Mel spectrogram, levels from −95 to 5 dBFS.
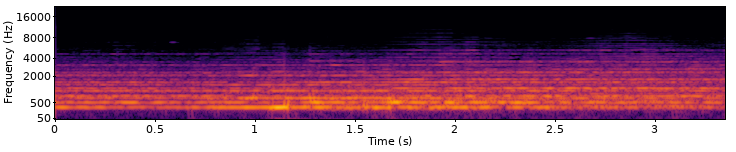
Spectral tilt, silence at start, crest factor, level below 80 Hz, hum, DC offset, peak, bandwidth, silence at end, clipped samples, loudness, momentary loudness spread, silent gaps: -5.5 dB/octave; 0 s; 16 dB; -72 dBFS; none; under 0.1%; -10 dBFS; 5.8 kHz; 0 s; under 0.1%; -25 LUFS; 9 LU; none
